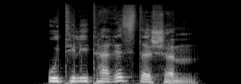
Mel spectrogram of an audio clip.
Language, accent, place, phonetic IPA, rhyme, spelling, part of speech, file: German, Germany, Berlin, [utilitaˈʁɪstɪʃm̩], -ɪstɪʃm̩, utilitaristischem, adjective, De-utilitaristischem.ogg
- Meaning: strong dative masculine/neuter singular of utilitaristisch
